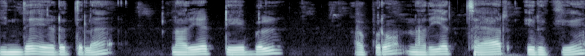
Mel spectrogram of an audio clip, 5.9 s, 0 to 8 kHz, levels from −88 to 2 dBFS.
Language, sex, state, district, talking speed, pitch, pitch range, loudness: Tamil, male, Tamil Nadu, Nilgiris, 80 wpm, 120 Hz, 115-130 Hz, -15 LUFS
